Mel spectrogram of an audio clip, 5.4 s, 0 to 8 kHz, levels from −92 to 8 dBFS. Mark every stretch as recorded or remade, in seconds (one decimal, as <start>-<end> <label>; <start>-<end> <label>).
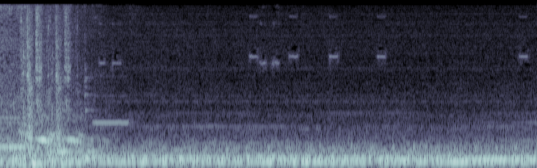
0.0-1.2 recorded; 1.2-4.4 remade; 4.4-5.4 recorded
